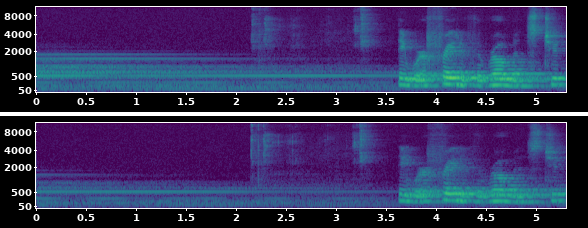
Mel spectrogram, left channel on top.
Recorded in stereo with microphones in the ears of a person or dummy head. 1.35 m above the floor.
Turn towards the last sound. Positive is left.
turn(degrees=50)  # may be behind; listen again after turning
